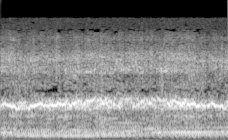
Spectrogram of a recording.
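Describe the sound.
A car screeches around a corner at speed, a loud, continuous tire squeal with a wavering high pitch over a steady engine roar, sustained for over two seconds with no speech.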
